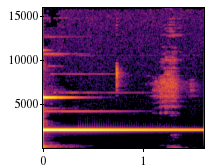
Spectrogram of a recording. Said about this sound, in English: The notification on my phone made me freeze. It was from my mother.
